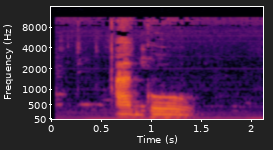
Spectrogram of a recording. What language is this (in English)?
Gen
